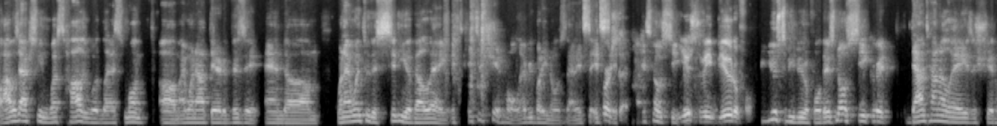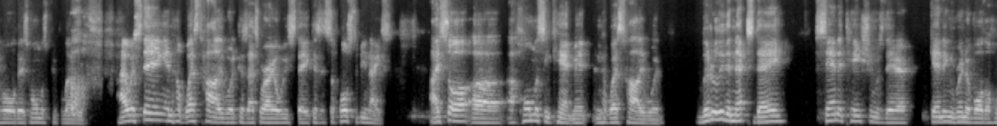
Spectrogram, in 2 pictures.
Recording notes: Sunday Sauce via Zoom.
